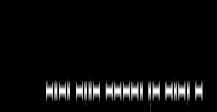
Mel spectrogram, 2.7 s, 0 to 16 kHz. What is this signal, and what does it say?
Morse code, heard as a keyed tone, about 43 wpm, 700 Hz. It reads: CX9ACT
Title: DXCC-100 Call Signs - 6 Characters - Repeated 2x - 45wpm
